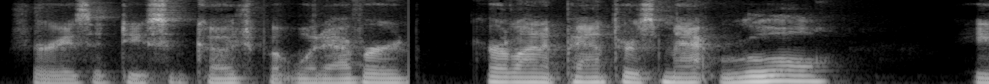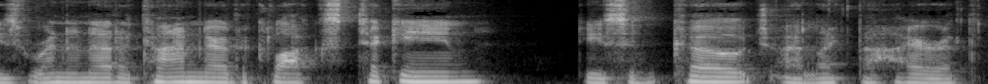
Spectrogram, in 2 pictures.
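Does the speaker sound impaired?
No.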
